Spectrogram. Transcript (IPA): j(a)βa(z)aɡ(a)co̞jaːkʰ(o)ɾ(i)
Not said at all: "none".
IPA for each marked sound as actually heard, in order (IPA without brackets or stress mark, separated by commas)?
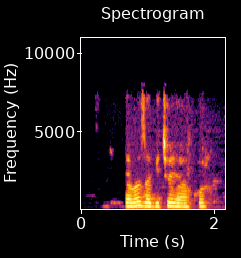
a, z, i, o, a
